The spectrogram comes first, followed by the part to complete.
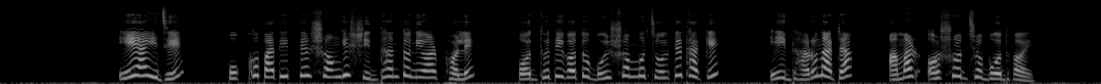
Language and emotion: Bengali, disgusted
